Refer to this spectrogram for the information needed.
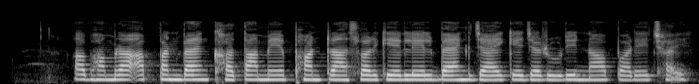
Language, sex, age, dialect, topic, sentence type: Magahi, female, 25-30, Western, banking, statement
